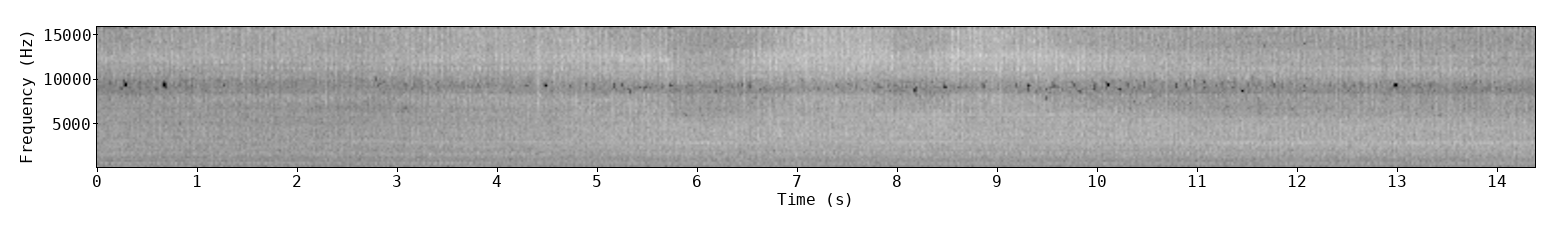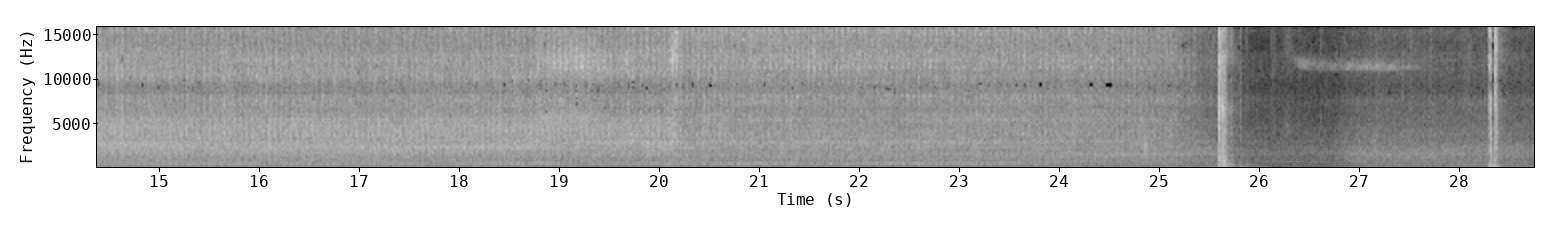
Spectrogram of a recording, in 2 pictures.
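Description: BMW TwinPower Turbo engine idling steadily under the open hood. Near the end come two sharp thumps about three seconds apart, the hood being shut. After the first thump the engine sound is suddenly much quieter and muffled.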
